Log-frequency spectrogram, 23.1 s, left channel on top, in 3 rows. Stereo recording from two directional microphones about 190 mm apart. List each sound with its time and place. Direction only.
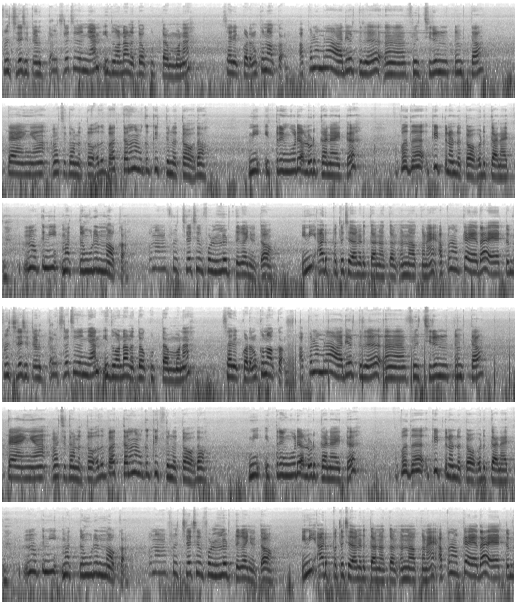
0.0 s speech: centre (ahead or behind)
0.8 s a woman's voice: 35° right (ahead or behind)
4.4 s a woman's voice: 5° right (ahead or behind)
11.8 s speech: centre (ahead or behind)
15.7 s speech: 10° left (ahead or behind)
